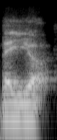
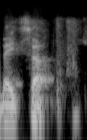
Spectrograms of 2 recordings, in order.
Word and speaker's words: Beitza: Even though it's written Beitza, you're supposed to pronounce it Beya. As there's brought down in Mogen Avraham and Shulchan Aruch Siman Kuftan Vav, Beitza is a word that has allusions to other meanings that are not so nice, not so eloquent. So therefore you're supposed to pronounce it Beya, even though there's a tzaddik there.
